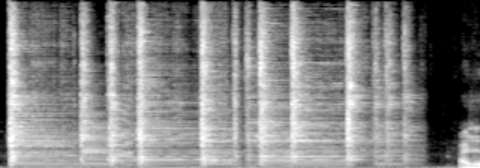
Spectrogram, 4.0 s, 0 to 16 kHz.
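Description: Fender Road Worn 50s Telecaster electric guitar played with a pick, a quick run of strummed chords and notes up and down the neck, about three strokes a second. It is being played all over the neck to check for fret buzz at a freshly lowered action. The playing stops just before the end.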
